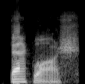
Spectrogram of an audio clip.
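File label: "backwash", American English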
